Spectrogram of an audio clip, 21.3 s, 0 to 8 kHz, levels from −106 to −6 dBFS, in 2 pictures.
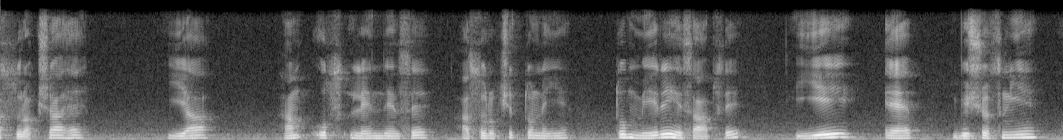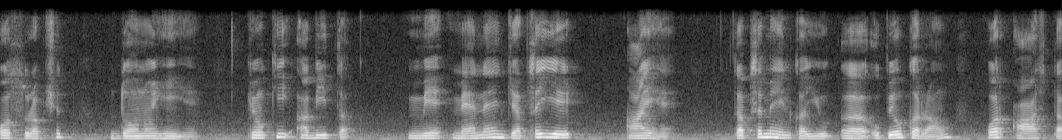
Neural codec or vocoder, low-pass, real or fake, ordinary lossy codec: none; 7.2 kHz; real; none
